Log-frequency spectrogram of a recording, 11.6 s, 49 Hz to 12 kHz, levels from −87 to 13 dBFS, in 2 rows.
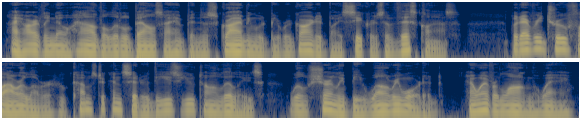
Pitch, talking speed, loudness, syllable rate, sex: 85 Hz, 210 wpm, -24 LUFS, 6.1 syllables/s, male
